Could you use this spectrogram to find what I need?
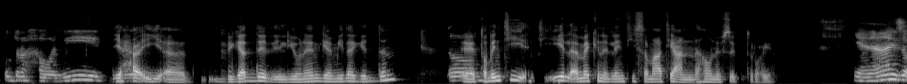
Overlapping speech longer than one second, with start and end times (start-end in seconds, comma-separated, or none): none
